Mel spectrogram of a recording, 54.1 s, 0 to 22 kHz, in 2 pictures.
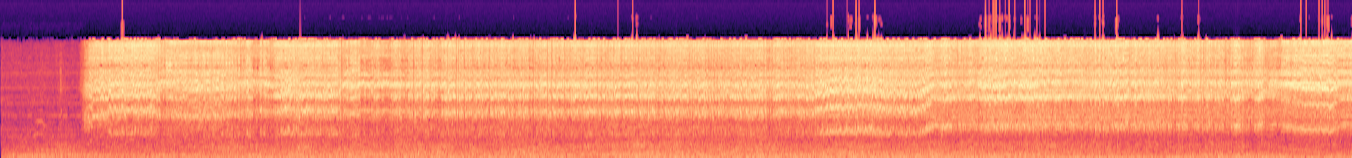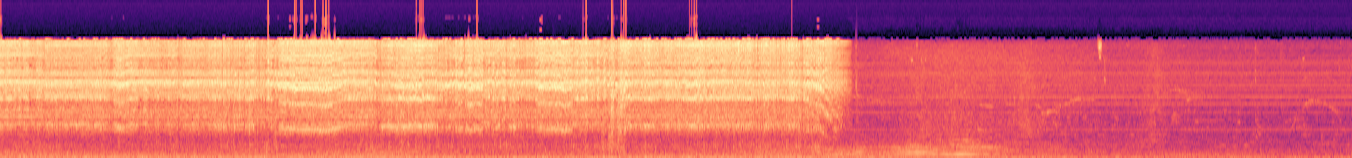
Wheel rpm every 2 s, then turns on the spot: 0, 130, 160, 160, 160, 170, 160, 160, 160, 200, 220, 230, 230, 230, 230, 230, 220, 220, 220, 220, 230, 220, 10, 0, 0, 0, 0.
none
